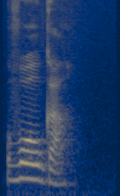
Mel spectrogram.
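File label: "Волга", female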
